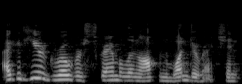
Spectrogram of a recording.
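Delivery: ordinary delivery, nothing marked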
